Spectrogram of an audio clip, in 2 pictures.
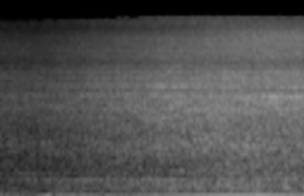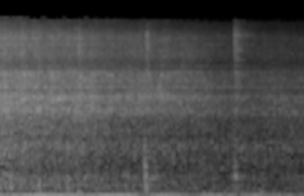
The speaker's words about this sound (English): The bell is ringing at the level crossing. A local train from Kladno is passing.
